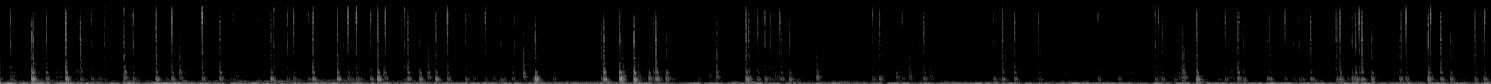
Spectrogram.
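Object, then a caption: Acrylic box clutch. A hollow green marbled acrylic box clutch stands on its narrow end while long nails tap on its sides. The result is a steady stream of quick, light, clicky taps that die away instantly over a soft low background rumble.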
